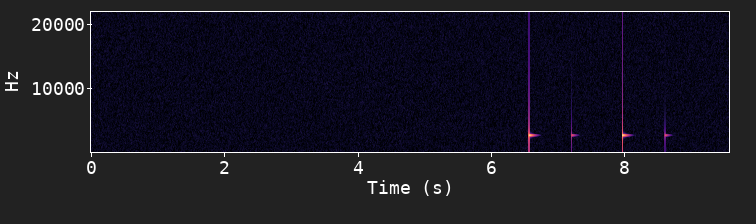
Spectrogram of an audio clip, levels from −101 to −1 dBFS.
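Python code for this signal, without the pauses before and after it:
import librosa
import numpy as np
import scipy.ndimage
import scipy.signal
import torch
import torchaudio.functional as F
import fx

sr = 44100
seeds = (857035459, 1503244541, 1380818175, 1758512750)

y = fx.sonar_ping(sr, hz=2690.0, decay_s=0.13, every_s=1.4, pings=2, echo_s=0.64, echo_db=-28.0, level_db=-9.0)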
